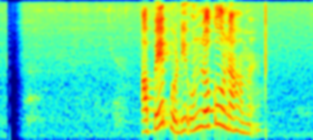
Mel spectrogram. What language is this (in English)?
Sinhala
